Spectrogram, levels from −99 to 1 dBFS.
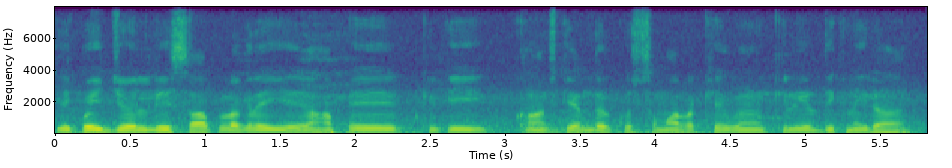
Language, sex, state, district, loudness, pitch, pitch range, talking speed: Hindi, female, Uttar Pradesh, Lucknow, -18 LUFS, 120 Hz, 110-125 Hz, 235 wpm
